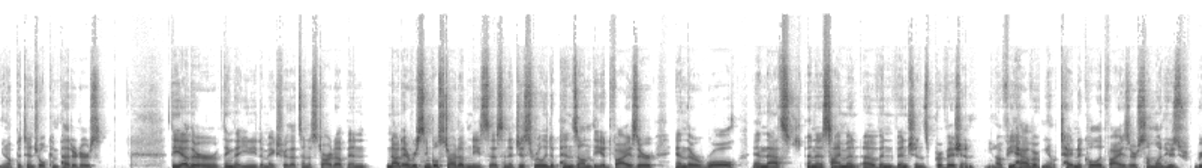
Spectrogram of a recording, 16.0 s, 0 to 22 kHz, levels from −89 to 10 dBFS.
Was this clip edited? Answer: yes; 2 cuts; at 9.9 s, 13.9 s

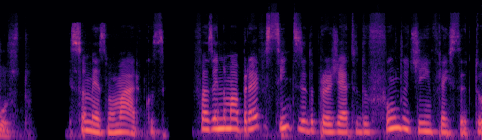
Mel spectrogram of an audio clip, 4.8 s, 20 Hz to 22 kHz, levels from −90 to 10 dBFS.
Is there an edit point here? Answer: no; 0 cuts

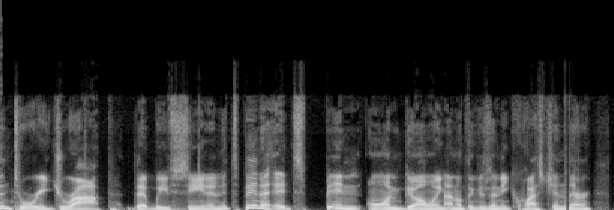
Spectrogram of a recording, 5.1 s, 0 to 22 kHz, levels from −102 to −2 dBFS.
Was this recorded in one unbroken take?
no; 1 cut; at 3.7 s

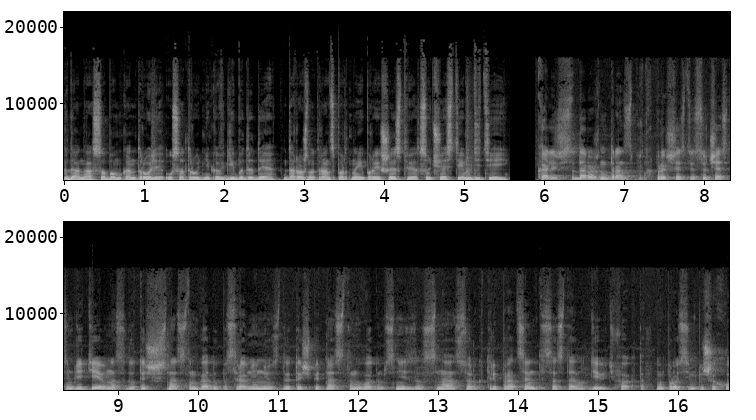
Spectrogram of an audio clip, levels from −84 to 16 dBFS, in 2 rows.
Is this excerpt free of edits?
no; 1 cut; at 15.7 s

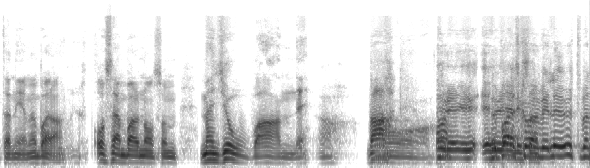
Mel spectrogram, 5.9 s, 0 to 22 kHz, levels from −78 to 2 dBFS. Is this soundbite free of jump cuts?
no; 1 cut; at 4.4 s

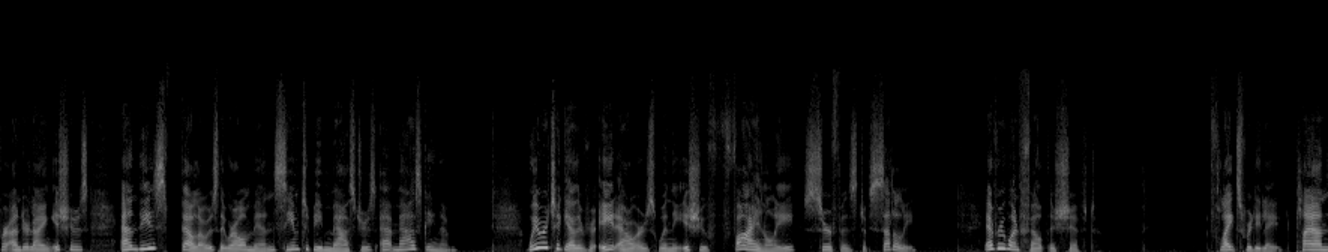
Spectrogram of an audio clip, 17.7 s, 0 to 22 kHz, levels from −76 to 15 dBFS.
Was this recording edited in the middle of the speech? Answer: yes; 1 cut; at 11.6 s

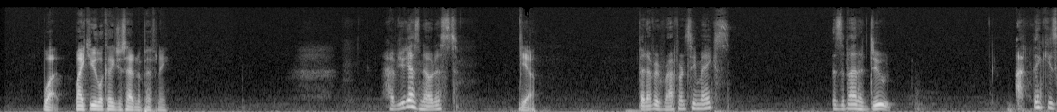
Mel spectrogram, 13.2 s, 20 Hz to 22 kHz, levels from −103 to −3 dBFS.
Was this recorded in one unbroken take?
no; 1 cut; at 6.4 s

